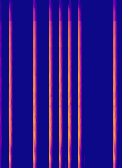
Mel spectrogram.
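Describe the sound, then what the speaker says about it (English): A perc snare from a hip-hop beat plays alone, seven crisp, dry hits in an uneven bouncy rhythm, fairly quiet and close with silence between strikes. "so I added a perk snare."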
